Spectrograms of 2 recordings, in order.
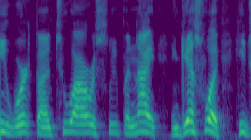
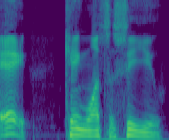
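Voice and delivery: lower, slow, ominous summons; messenger's warning; 5 semitones lower, 5 dB louder than usual. Retold or imitated. King's man summons him to the boss, low and slow. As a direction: deliver the message like a bad omen. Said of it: "And they say".

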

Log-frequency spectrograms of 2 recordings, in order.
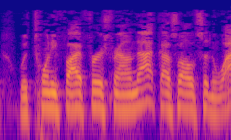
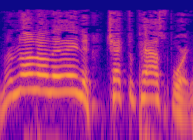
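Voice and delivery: insisting; 10 semitones higher, 4 dB louder than usual. Retold or imitated. Retold argument with corner man.

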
